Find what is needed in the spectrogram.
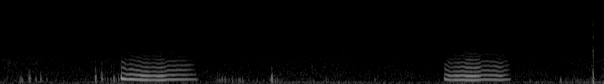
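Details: Sleeping munchkin cat: two soft, tonal, whistling snores about three seconds apart over quiet room noise; light snoring.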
